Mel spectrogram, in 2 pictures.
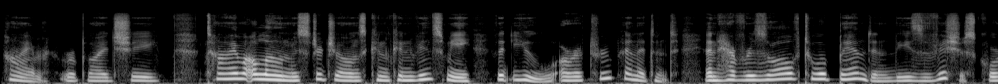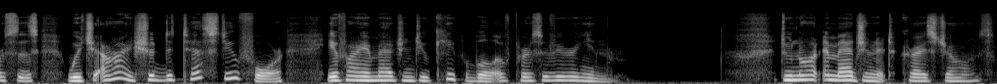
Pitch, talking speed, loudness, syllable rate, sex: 190 Hz, 135 wpm, -18 LUFS, 4.5 syllables/s, female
